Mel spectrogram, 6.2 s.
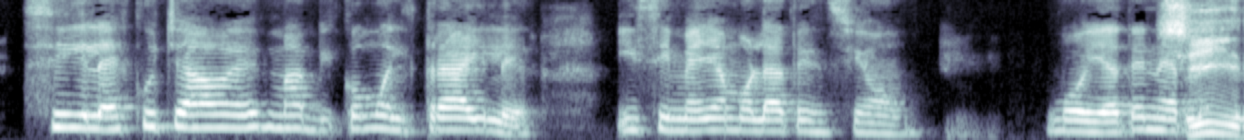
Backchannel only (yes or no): no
